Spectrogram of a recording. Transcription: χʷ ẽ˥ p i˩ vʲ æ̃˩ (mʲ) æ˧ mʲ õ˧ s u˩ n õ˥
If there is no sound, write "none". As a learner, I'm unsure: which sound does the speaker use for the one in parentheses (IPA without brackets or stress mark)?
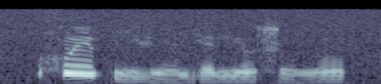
bʲ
